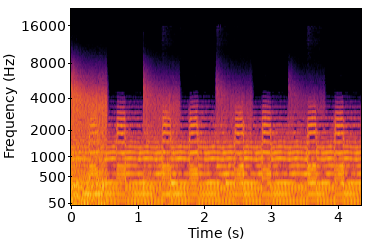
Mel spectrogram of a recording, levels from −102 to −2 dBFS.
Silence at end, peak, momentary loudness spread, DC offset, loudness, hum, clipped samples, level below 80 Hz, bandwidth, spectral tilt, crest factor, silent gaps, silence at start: 0 s; 0 dBFS; 3 LU; under 0.1%; -19 LUFS; none; under 0.1%; -32 dBFS; 7.4 kHz; -7.5 dB/octave; 18 dB; none; 0 s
